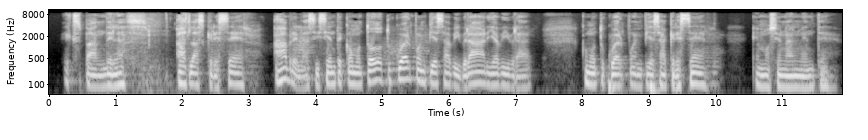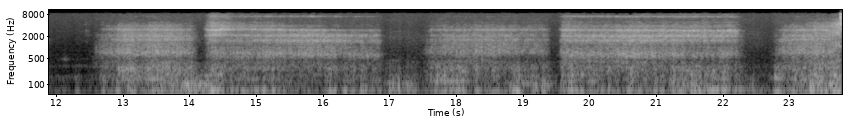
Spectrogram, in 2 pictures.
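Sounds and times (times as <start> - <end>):
speech: 0.2 - 11.9
slow deep breathing in and out during a guided relaxation: 2.8 - 6.0, 7.4 - 8.0, 10.1 - 10.5, 12.6 - 23.7.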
